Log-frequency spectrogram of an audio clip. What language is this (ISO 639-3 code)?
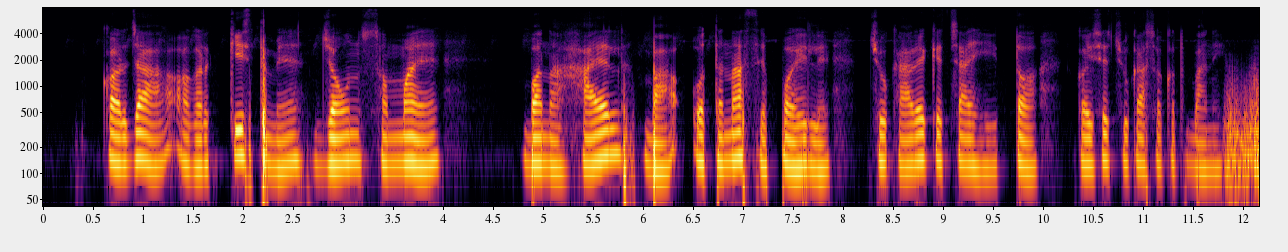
bho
